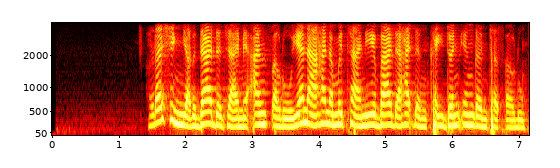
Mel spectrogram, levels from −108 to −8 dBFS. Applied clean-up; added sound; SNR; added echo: none; none; none; none.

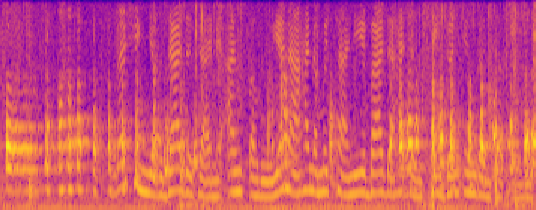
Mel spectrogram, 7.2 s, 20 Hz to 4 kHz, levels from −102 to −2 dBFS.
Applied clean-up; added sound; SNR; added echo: none; Chicken, rooster; -4 dB; none.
